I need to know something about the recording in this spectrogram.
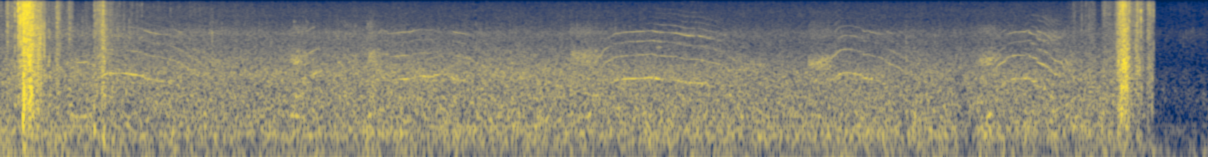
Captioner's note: overlapping tree creaking and wind blowing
